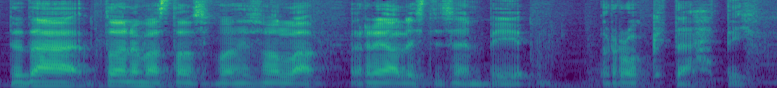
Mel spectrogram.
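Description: A man's voice: lowish voice, faint music behind. A man in his thirties co-hosting a podcast, joking playfully and imitating sounds in casual chat. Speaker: podcast co-host.

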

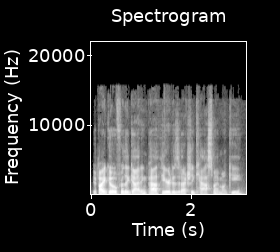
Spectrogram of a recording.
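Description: Male gamer, lowish voice, casual podcast chat, musing aloud over each play. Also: lively intonation, fast, sharp tone. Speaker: podcast participant playing a card game.

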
